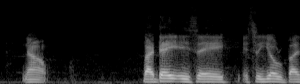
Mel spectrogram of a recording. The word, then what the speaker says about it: Pàdé: new software project called Pàdé. Now, Pàdé is a Yoruba name. And when you pronounce P in the Yoruba language, it has to sound explosively.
